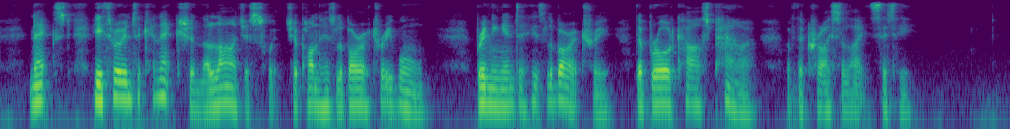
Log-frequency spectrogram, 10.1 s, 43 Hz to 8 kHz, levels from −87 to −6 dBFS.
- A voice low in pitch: Yes, low, 115 Hz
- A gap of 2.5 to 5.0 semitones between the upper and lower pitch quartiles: Yes, average, 3.9 semitones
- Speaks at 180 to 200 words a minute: No, slow, 135 wpm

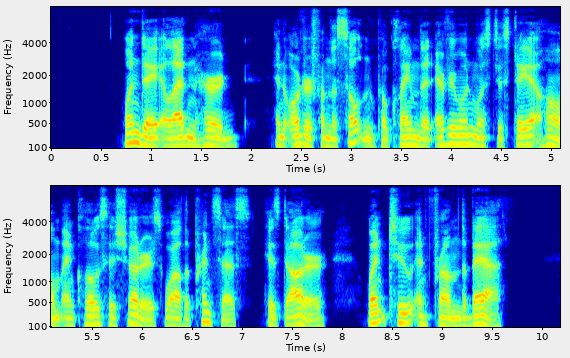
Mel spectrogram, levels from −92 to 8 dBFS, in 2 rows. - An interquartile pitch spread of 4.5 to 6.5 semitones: No, average, 3.1 semitones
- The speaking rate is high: No, average, 190 wpm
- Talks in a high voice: No, low, 120 Hz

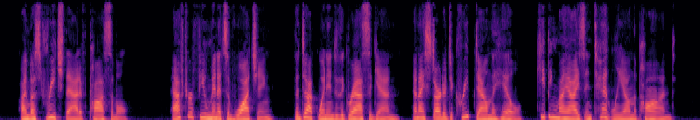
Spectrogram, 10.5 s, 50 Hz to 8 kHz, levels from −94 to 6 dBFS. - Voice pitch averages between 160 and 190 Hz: Yes, medium, 185 Hz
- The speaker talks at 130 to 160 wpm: No, average, 195 wpm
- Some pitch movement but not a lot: No, wide, 5.7 semitones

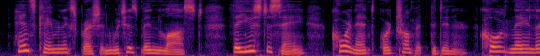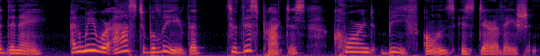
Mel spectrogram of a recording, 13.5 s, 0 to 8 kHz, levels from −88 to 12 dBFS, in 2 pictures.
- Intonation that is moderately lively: No, wide, 7.3 semitones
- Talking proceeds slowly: No, average, 155 wpm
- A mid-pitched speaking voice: No, high, 195 Hz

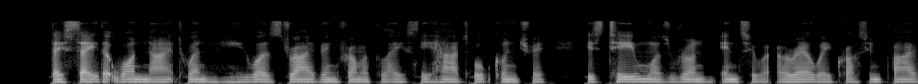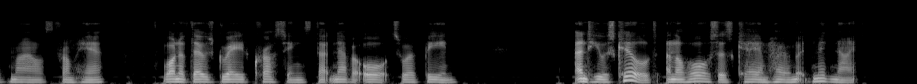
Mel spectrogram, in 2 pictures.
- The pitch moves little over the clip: Yes, narrow, 1.3 semitones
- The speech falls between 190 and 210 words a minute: No, average, 165 wpm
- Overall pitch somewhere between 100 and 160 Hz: Yes, low, 110 Hz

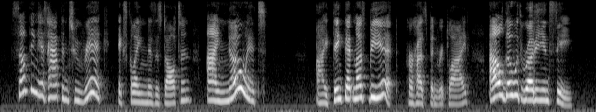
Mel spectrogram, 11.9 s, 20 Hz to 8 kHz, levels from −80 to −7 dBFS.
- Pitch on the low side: No, high, 245 Hz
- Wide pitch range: Yes, wide, 7.7 semitones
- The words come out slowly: Yes, slow, 130 wpm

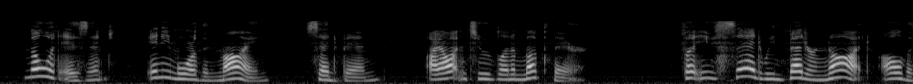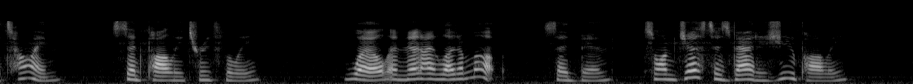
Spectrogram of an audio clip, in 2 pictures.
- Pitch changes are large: Yes, wide, 6.0 semitones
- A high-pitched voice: Yes, high, 230 Hz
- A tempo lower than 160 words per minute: Yes, average, 150 wpm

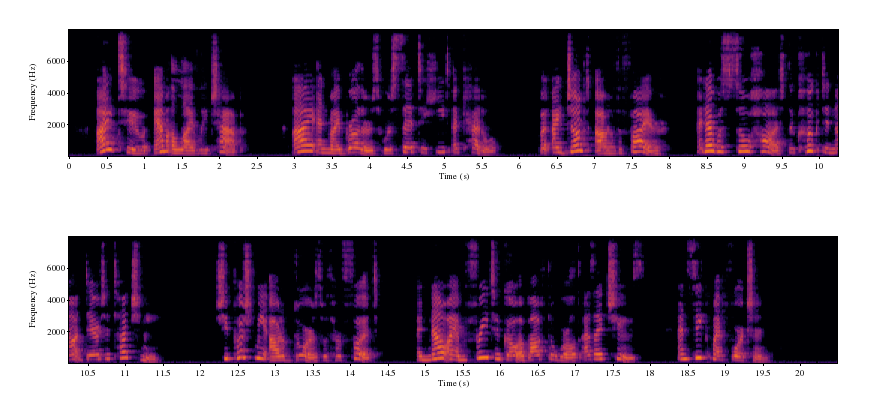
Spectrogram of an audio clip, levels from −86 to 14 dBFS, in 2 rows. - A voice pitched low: No, very high, 275 Hz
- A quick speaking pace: No, average, 180 wpm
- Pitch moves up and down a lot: Yes, wide, 6.5 semitones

